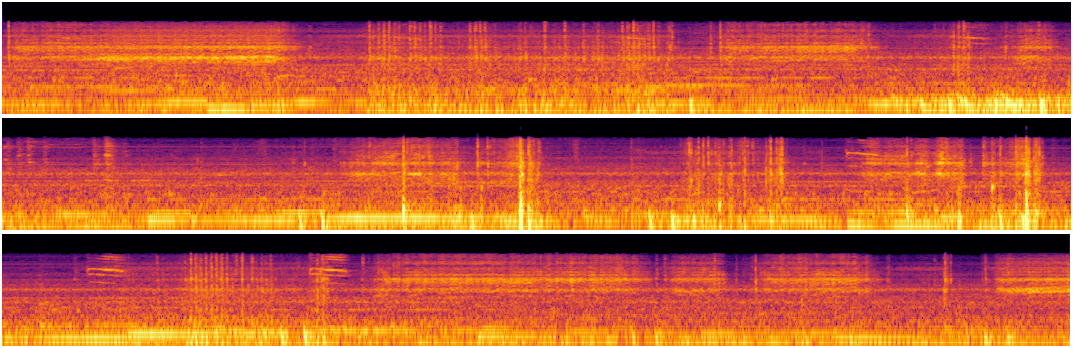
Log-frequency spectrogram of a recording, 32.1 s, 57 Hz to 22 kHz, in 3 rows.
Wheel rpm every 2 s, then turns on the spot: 60, 30, 20, 30, 20, 0, 0, 30, 0, 20, 10, 10, 30, 50, 40, 30.
2-6 8-10 20-24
